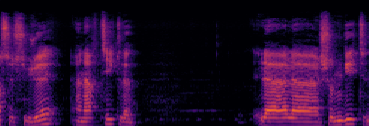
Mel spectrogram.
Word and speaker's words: shungite: Alors j'avais lu également ce sujet, un article, la shungite, donc ça se prononce shungite, est tout à fait profitable pour la longévité de nos animaux de compagnie.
